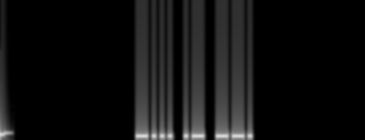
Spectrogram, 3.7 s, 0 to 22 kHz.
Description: Morse code, heard as a keyed tone, about 30 wpm, 700 Hz. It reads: BAG
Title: Top 1501-1750 Words 30wpm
